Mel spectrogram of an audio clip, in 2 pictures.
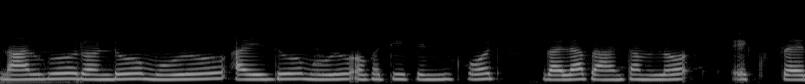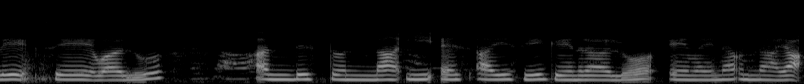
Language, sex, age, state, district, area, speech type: Telugu, female, 18-30, Telangana, Vikarabad, urban, read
